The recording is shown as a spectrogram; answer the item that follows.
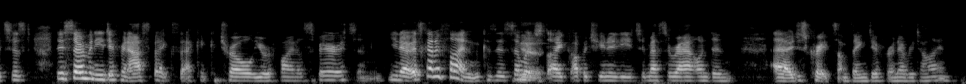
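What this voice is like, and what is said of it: Irish accent, little South African trace. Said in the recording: “you don't really have much of a South African accent ... neutral almost ... I think a very Irish accent”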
